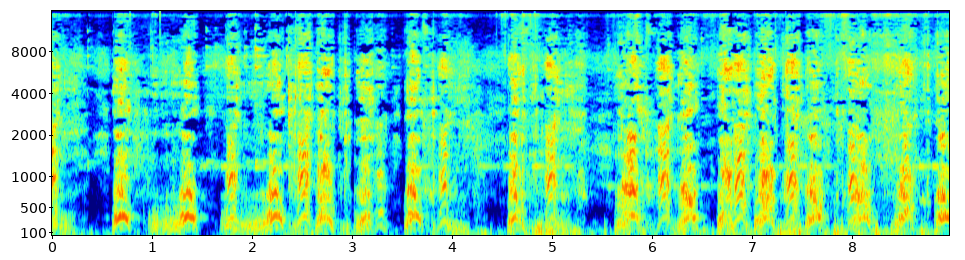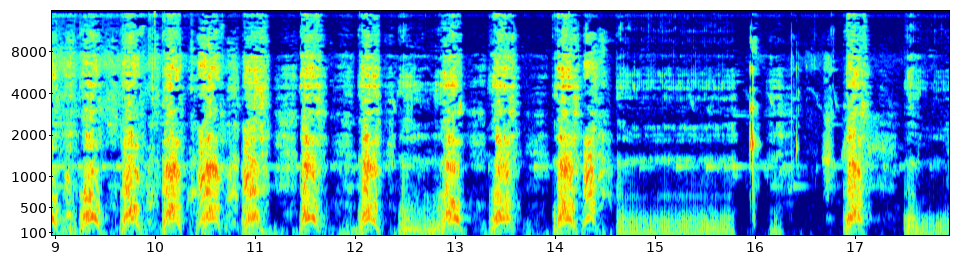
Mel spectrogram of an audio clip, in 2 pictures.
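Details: Tibetan Mastiff, locally Bhote Kukur, at a yak farm in Nepal, giving deep, forceful barks in rapid runs of about two per second, with brief pauses between bursts and a short lull near the end.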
